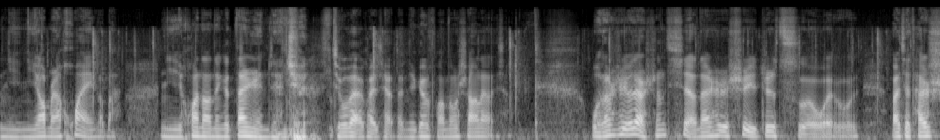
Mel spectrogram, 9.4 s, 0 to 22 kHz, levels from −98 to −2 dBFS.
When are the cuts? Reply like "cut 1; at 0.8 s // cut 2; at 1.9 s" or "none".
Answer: cut 1; at 1.6 s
